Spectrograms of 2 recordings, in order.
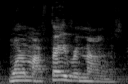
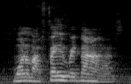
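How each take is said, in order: Both takes have the same delivery.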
